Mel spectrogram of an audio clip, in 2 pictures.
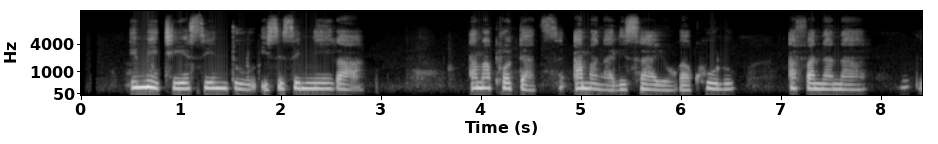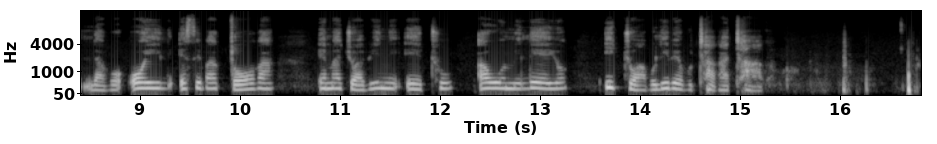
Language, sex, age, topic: North Ndebele, male, 36-49, health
